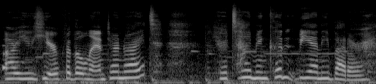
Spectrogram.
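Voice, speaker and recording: A high-pitched, crisp young official, acted by a woman, diligent and earnest. She sounds businesslike and firm, with faint music behind her in a game cutscene. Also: moderate pace, close to an everyday voice. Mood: friendly. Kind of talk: video game voice acting.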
